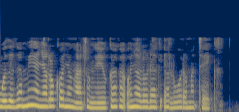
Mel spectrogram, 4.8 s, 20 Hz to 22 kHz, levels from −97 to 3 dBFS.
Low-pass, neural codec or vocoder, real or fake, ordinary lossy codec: 5.4 kHz; none; real; MP3, 32 kbps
